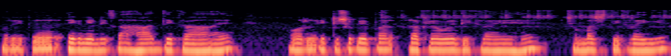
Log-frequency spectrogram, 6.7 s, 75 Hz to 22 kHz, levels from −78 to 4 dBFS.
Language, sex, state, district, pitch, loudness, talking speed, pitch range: Hindi, male, Chhattisgarh, Bilaspur, 140 Hz, -16 LUFS, 205 wpm, 135-145 Hz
